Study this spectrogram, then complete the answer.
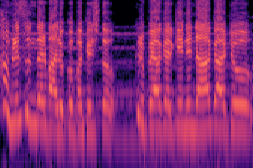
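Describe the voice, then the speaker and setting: A woman voicing a loud, frightened village wife in a cartoon who wails and pleads shrilly. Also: on the low side, fairly even intonation, fairly quick, faint music behind, lightly acted. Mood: panicked pleading.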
